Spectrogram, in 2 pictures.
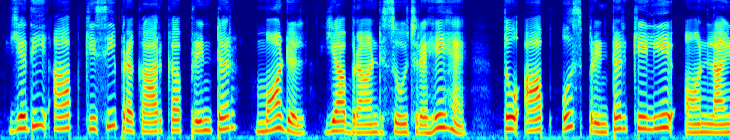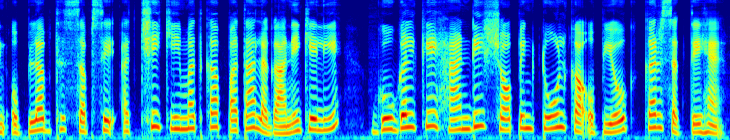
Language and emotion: Hindi, neutral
